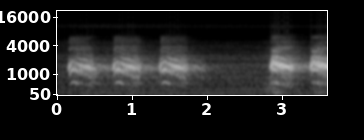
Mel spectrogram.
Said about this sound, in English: There go my crows. They're coming.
